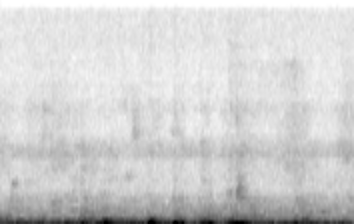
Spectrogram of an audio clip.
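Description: A cat's paws thump softly as it climbs on a carpeted cat tree.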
